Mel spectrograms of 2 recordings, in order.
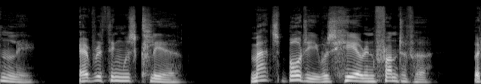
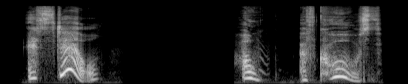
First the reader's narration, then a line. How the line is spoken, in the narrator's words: cried Linda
